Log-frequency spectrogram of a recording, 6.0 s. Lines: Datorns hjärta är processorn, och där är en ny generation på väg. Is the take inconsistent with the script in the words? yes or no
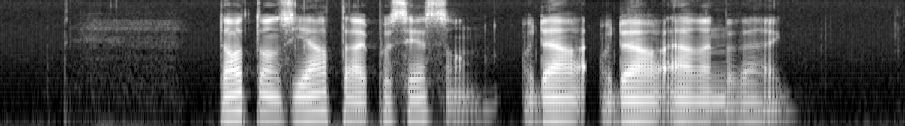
yes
